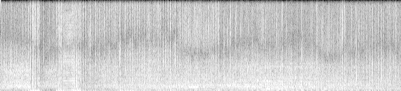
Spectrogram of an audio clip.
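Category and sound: vehicle, helicopters flying overhead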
